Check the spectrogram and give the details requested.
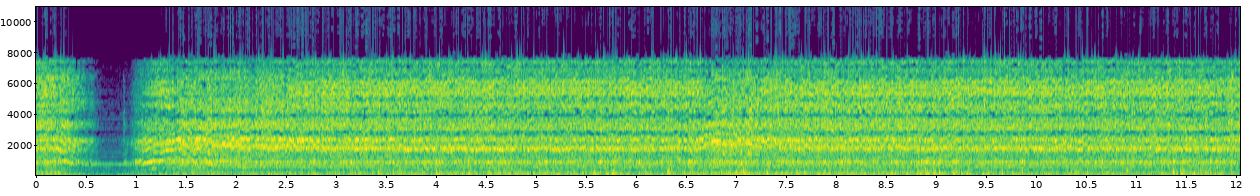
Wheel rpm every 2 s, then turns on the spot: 90, 160, 160, 160, 160, 160.
none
